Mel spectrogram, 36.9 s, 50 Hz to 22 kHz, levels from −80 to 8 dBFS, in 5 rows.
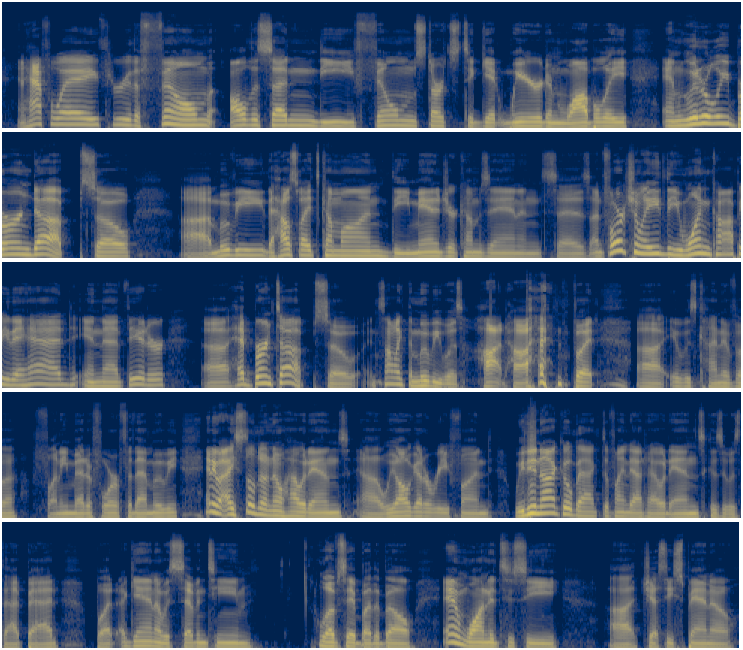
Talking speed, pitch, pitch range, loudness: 190 wpm, 125 Hz, 110-165 Hz, -18 LUFS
